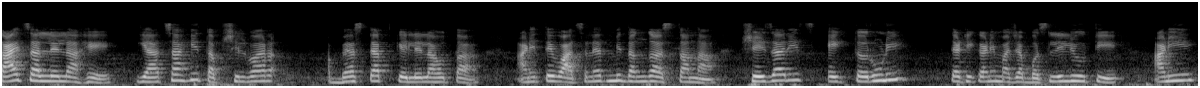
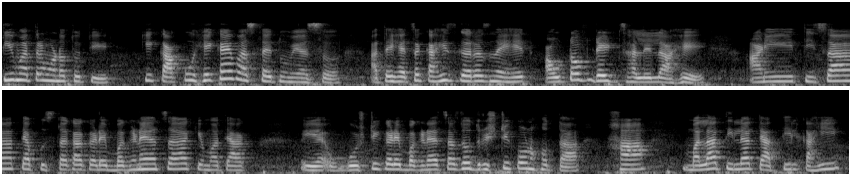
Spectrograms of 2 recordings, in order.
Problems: constant background noise, background conversations at intervals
